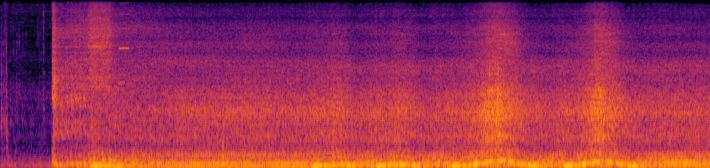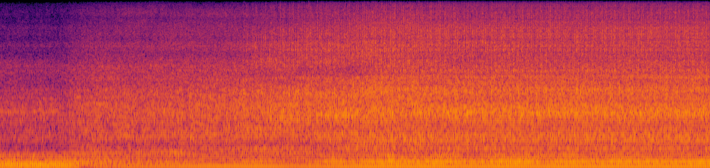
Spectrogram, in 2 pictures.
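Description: A car engine starts and idles with a steady rumble.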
